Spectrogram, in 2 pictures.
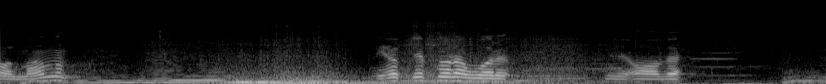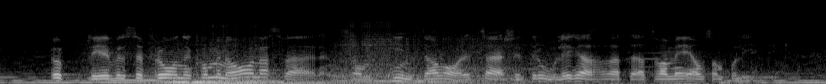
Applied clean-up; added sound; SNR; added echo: none; Squeak; 3 dB; none.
